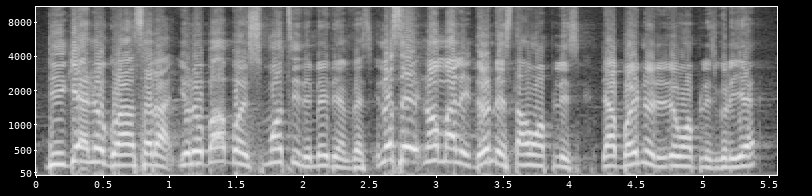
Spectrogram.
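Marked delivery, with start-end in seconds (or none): none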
